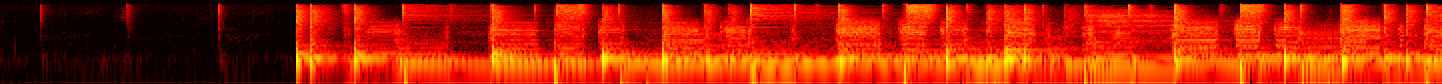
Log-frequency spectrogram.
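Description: Three faint, evenly spaced clicks, then about two seconds in a live worship band comes in all together and plays a song intro: drum kit with snare, kick and hi-hat under electric guitar and keyboard.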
